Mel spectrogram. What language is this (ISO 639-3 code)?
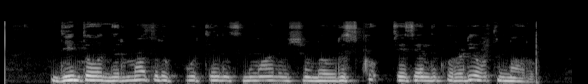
tel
